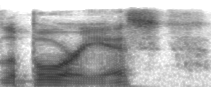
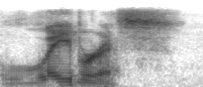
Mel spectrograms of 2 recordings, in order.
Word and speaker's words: laborious: laborious reduced laborous laborous it's just really fast and it's reduced to awah sound instead of laborious laborous basically what I'm doing actually is I'm instead of stressing the middle syllable I'm stressing the first syllable so you will hear that it is basically a reduced form technically speaking not correct but common uh okay Julio what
